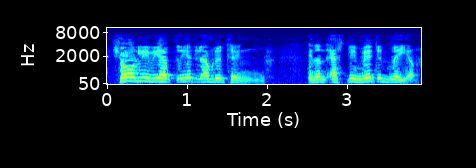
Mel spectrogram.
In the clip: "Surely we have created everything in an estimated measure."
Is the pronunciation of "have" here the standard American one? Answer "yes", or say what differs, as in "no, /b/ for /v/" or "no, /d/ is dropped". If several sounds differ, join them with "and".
yes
